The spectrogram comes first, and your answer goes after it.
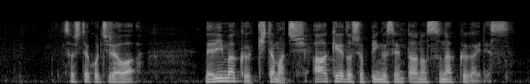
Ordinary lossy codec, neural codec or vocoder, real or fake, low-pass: none; none; real; none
